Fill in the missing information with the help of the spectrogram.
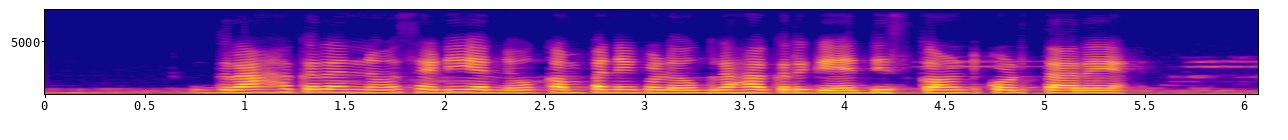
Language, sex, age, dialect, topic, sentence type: Kannada, female, 31-35, Central, banking, statement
